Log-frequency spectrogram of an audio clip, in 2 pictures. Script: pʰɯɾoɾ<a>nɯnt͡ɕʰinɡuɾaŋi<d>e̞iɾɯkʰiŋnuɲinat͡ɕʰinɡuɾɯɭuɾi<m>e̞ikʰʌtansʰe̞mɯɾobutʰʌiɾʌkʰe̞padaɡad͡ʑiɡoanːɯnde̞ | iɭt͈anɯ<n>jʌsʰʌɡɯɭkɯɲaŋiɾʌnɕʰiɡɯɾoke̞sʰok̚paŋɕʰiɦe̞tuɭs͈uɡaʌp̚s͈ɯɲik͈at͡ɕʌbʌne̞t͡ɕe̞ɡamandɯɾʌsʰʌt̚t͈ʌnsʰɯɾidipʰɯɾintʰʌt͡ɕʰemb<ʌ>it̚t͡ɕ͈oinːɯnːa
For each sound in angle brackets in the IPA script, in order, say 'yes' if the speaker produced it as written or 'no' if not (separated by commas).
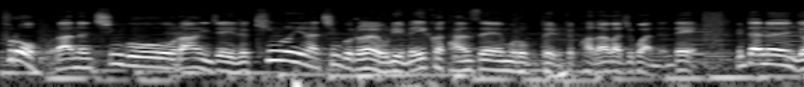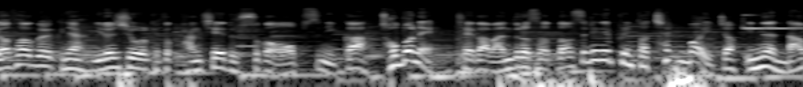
yes, no, yes, yes, yes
